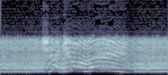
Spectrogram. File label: eng player friendly fire mood high, speech eng; War Thunder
